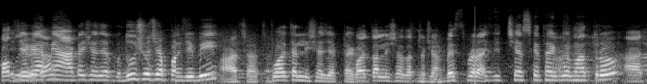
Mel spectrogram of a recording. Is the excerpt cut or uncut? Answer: cut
